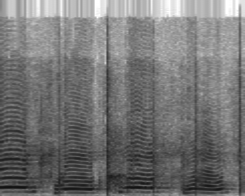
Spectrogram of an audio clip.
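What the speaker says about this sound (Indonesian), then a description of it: "tepuk tangan buat Dylan sekali lagi" Scattered hand claps from a small studio audience for a talk-show guest, sharp separate strikes in loose rhythm, mixed with overlapping voices talking and exclaiming.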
